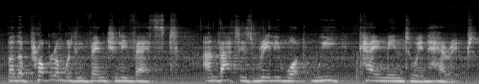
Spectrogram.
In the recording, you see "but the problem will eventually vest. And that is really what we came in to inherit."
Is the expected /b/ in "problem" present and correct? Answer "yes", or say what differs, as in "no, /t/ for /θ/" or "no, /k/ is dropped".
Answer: yes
